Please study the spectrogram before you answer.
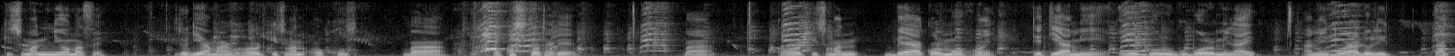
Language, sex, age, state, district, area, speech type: Assamese, male, 30-45, Assam, Sivasagar, rural, spontaneous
